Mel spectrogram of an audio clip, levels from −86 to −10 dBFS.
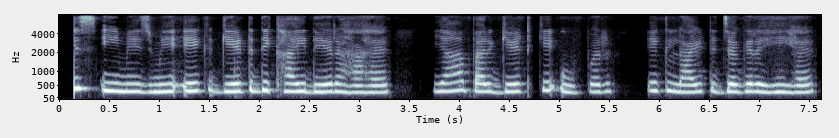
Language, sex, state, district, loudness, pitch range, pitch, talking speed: Hindi, female, Bihar, Bhagalpur, -17 LUFS, 260-290 Hz, 275 Hz, 150 wpm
